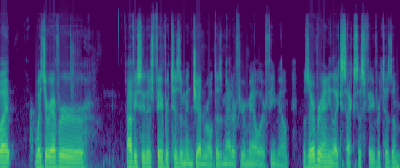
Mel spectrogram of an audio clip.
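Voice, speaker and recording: At a very fast pace, a man with a slight New York accent speaks at medium pitch with fairly even intonation. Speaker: podcast host, military service member. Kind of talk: casual chat.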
